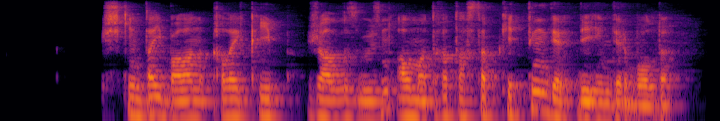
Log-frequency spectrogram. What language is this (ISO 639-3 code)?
kaz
